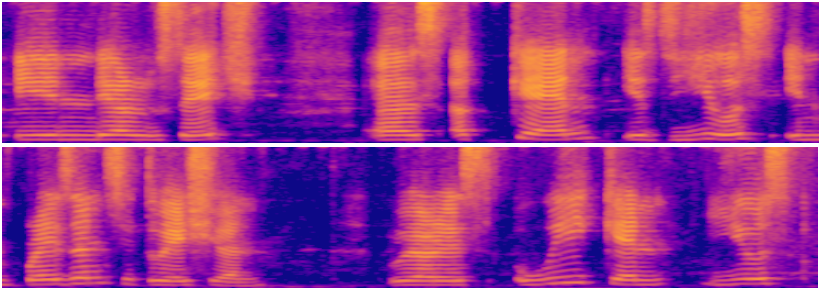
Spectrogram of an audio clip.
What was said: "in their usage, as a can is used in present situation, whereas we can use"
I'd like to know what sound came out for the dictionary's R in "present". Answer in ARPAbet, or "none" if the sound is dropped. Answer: R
